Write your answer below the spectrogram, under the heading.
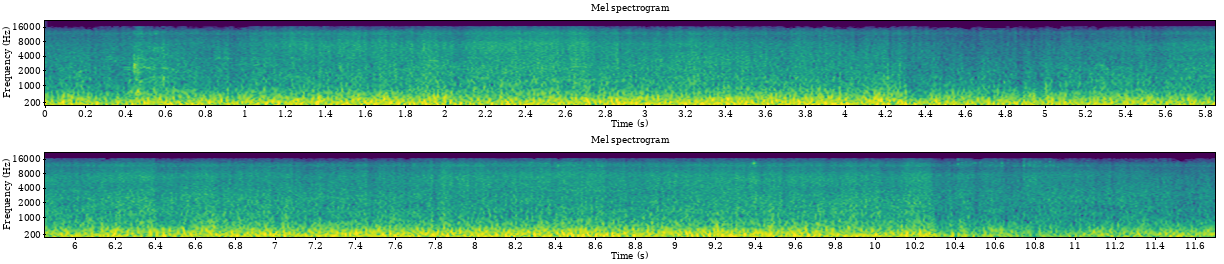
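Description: Wind buffeting the microphone over the steady wash of surf breaking on a beach, a constant low rushing noise that eases slightly near the end.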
